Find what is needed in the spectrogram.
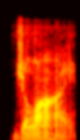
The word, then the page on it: July: American English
